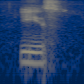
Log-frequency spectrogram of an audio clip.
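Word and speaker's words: Ys: You got Valhalla Knights 2, Battle Stance, and how do you pronounce this? Wise 1 and 2? – Ease. – Ease, whatever. – Ease 1 and 2.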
